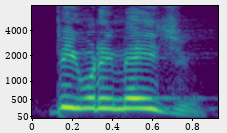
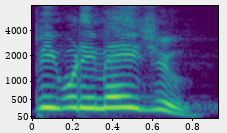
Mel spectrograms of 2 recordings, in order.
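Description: Both takes have the same delivery.

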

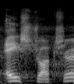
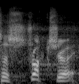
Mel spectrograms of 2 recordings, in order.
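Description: First: "a structure" with a full, stressed "a", said as AY. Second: Said in the usual way. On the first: Shown as a demonstration. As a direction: lean on the article "a" in "a structure". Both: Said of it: "it's not the only structure".

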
